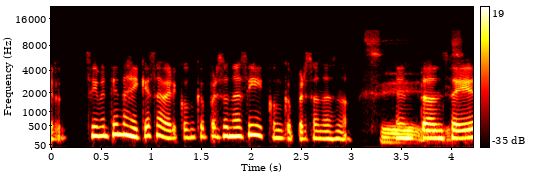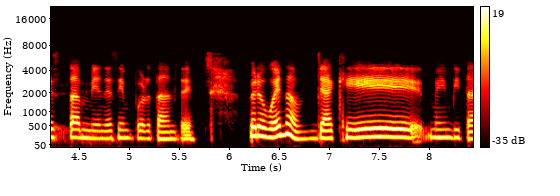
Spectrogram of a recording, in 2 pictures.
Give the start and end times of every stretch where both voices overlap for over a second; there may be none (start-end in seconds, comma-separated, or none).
3.4-5.0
